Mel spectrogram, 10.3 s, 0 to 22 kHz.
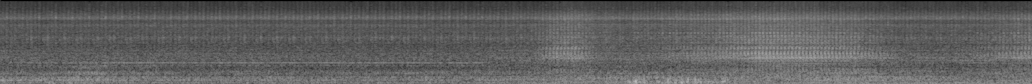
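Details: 2003 Honda Civic EX petrol engine at low RPM under light throttle, slowly accelerating or decelerating: loose, uneven rattle over its steady rumble. Owner asks what the noise is.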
